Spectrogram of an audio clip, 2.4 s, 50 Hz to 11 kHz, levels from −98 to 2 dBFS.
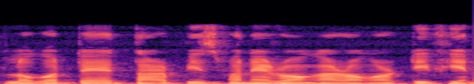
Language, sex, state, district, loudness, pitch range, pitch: Assamese, male, Assam, Hailakandi, -15 LUFS, 140-155 Hz, 145 Hz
